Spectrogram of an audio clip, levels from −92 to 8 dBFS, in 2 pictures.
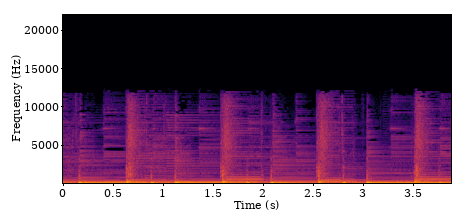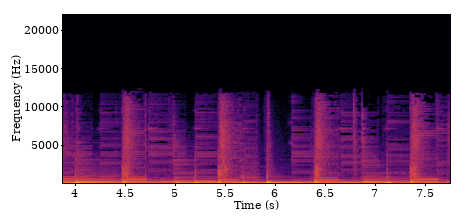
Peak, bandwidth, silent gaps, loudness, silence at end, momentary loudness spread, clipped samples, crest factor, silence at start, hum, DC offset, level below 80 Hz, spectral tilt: -4 dBFS; 12 kHz; none; -25 LUFS; 0 s; 6 LU; under 0.1%; 18 dB; 0 s; none; under 0.1%; -28 dBFS; -6.5 dB/octave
